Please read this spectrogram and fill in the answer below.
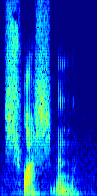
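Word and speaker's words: Schwassmann: It's not a schwack, it's a schwass. – I'm always getting told off for pronouncing that one by Michael. – S-C-H-W-A-S-S, Schwachmann.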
